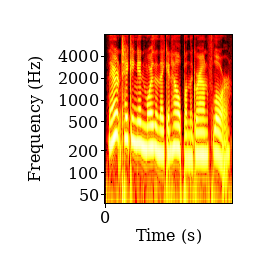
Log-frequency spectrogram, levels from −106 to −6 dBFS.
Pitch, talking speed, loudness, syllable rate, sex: 215 Hz, 305 wpm, -16 LUFS, 6.2 syllables/s, female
